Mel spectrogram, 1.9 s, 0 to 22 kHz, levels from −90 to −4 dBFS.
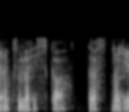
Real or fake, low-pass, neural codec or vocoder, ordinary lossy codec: fake; 5.4 kHz; autoencoder, 22.05 kHz, a latent of 192 numbers a frame, VITS, trained on one speaker; none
